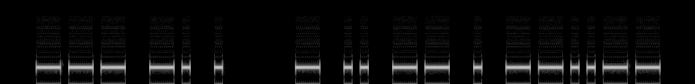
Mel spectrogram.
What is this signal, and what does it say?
Morse code, heard as a keyed tone, about 15 wpm, 800 Hz. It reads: ONE TIME,
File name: Technical Subjects / Technical Subjects-mp3s / AND Gate @13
